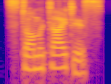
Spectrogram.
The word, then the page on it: stomatitis: Indian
